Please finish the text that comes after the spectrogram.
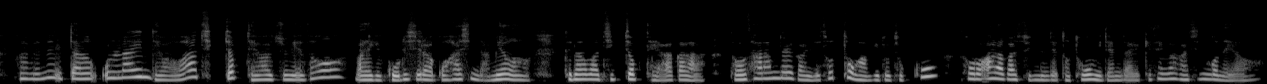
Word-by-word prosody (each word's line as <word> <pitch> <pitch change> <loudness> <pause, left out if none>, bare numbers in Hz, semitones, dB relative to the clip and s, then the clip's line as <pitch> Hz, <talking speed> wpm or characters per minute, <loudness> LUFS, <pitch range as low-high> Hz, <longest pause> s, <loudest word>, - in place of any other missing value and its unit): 그러면은 260 +4 -2
일단 260 -1 +1
온라인 325 +3 +3
대화와 210 +10 0
직접 290 -3 -2
대화 215 0 0
중에서 260 +11 0
만약에 205 -1 +2
고르시라고 210 0 +2
하신다면 220 -3 +1 0.3
'그나마 235 0 +4
직접 230 +1 +1
대화가 205 0 -2 0.2
더 220 0 +3
사람들과 270 -3 0
인제 195 0 -1
소통하기도 210 -8 -1
좋고 215 - 0 0.3
서로 250 -2 +2
알아갈 245 -4 +4
수 210 - -10
있는데 205 0 -3
더 195 - -6
도움이 220 0 +2
된다.' 190 - -5
이렇게 100 - -8
생각하시는 245 -1 -3
거네요. 210 0 -5
225 Hz, 375 characters per minute, -30 LUFS, 205-260 Hz, 0.3 s, 그나마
